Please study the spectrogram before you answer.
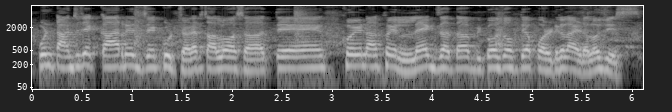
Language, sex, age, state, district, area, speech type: Goan Konkani, male, 18-30, Goa, Quepem, rural, spontaneous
